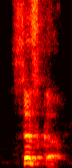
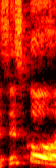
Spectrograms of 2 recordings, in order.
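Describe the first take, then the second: First: It is said in his own plain voice. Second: It is said in a put-on Puerto Rican accent.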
